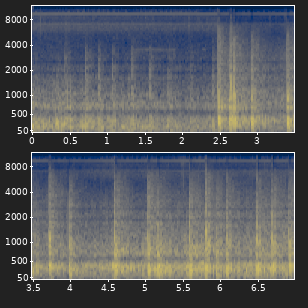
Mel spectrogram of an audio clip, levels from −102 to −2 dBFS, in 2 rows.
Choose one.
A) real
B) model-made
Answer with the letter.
A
